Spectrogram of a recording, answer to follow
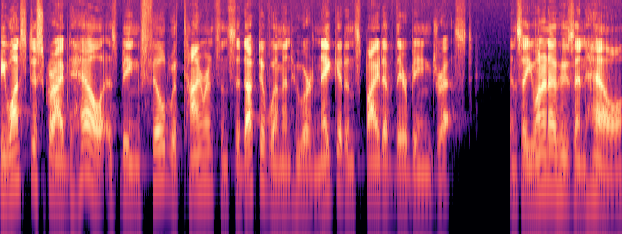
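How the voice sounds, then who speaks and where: A man's normal speaking voice at a medium pitch and fairly quick pace, with ordinary pitch variation. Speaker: church teacher. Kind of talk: lecture.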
